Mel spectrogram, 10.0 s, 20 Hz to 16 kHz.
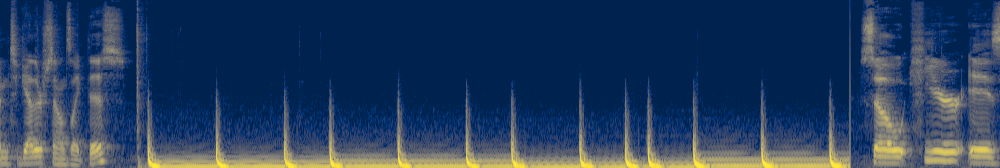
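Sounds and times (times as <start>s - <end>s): kick drum hits: 1.5s - 8.5s
overdriven bass: 1.5s - 8.5s.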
